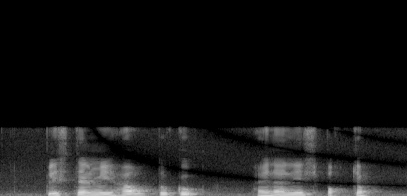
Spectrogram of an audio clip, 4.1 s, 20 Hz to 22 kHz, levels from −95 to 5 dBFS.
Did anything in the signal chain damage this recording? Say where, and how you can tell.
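Yes: channels drifting apart runs throughout, from the converters. Two clocks roughly 100 ppm apart slide the delay toward 0.4 ms, heard as slow flanging.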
